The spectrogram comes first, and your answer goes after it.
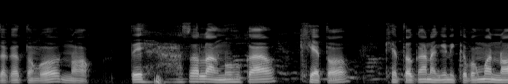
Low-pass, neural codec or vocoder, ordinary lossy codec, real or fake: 7.2 kHz; none; none; real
